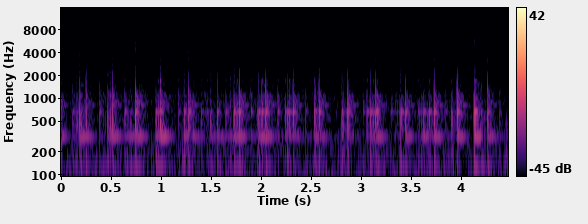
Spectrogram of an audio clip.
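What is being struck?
Bamboo cutting board.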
